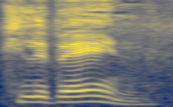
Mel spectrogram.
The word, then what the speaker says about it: Kilabin: It's called St Luke's now, but it was originally Kilabin, or pronounced Killibane.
